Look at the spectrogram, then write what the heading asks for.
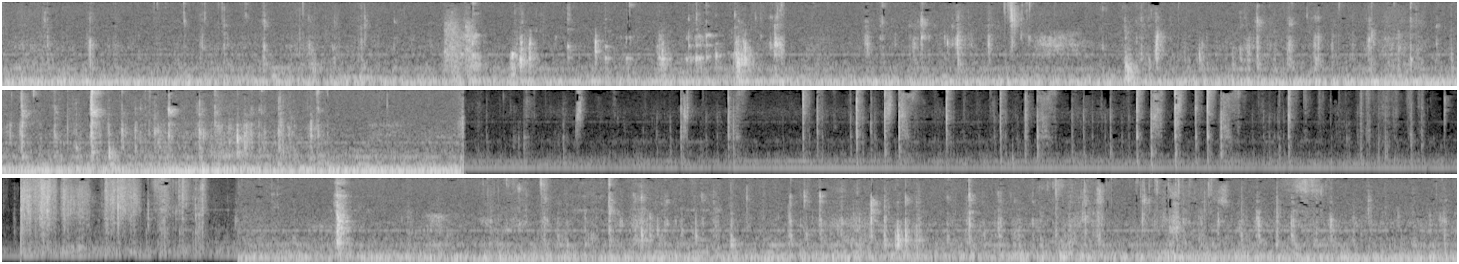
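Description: Close-miked chewing of spicy tteokbokki, with small clicks of chopsticks and bowls. In the middle there is a quieter stretch of a wooden spoon scraping and stirring rice into the tteokbokki sauce, before chewing resumes.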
